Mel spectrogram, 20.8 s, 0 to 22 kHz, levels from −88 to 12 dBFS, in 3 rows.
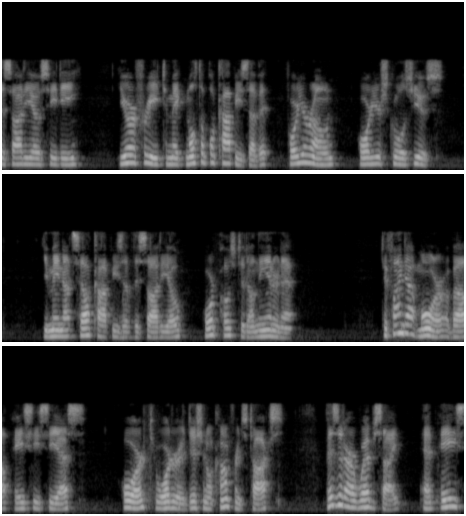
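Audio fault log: No fault is logged for this clip.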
